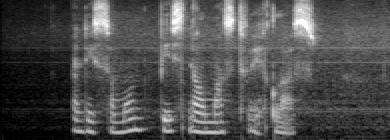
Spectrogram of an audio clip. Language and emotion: Russian, neutral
